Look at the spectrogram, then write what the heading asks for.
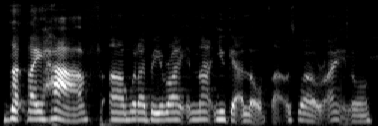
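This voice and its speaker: A woman's voice: medium pitch, fairly quick, sharp tone. A woman with a British accent hosting a live video-call broadcast. She rambles in a bubbly way and plays with her words. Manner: bubbly, rambling, playful word slips. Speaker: host. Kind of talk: casual live-stream interview.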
